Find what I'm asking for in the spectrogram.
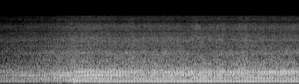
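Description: A motorcycle engine revving hard for a wheelie, a loud, steady drone that rises after a brief build and then holds, close up with wind rush and no talking.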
